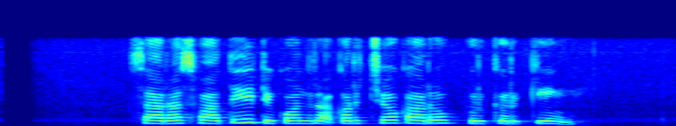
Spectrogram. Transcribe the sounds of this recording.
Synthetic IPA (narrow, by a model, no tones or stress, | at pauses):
saɾaswat̪id̪̥i̤kɔnt̪ɾa̰ʔkərd̥ʒ̥ɔ̤kaɾob̥ṳrɡ̥ə̤rkɪŋ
